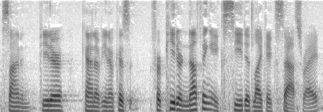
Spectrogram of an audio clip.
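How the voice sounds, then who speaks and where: A man's voice: medium pitch, normal speed, a little mellow. A man teaching a Bible class in a conversational way, with many fillers and restarts. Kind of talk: Bible study lecture.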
